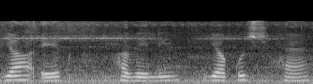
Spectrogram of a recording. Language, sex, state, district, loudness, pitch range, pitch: Hindi, female, Uttar Pradesh, Lucknow, -18 LUFS, 170-195 Hz, 180 Hz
